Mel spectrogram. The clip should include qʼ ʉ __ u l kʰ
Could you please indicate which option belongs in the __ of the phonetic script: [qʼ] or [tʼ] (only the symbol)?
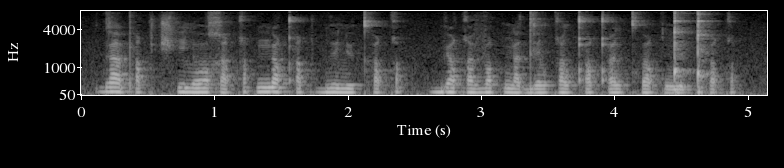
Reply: qʼ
